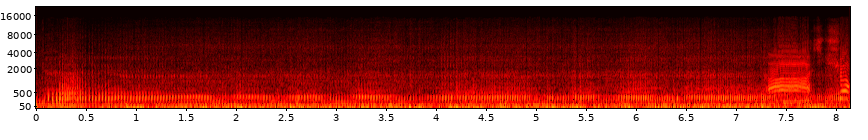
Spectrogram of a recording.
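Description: Husqvarna 701 motorcycle engine droning loud and steady throughout while riding over choppy ground, with wind and clatter and a rising rev near the end.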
